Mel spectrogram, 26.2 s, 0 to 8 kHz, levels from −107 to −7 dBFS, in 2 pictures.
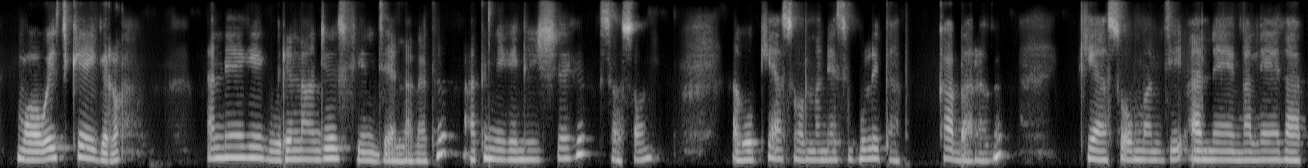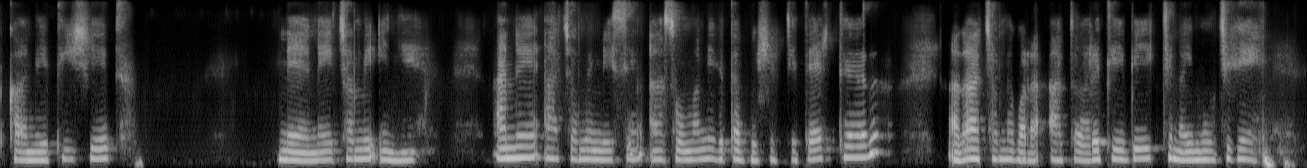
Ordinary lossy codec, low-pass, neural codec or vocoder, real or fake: none; none; codec, 16 kHz, 2 kbps, X-Codec, HuBERT features, trained on general audio; fake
